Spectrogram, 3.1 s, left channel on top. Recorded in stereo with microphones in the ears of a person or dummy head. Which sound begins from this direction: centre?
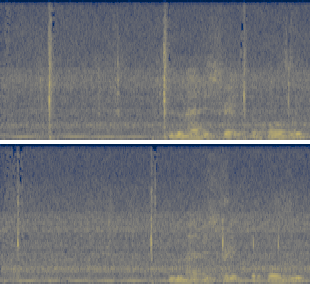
A man speaking, at 1.7 s.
